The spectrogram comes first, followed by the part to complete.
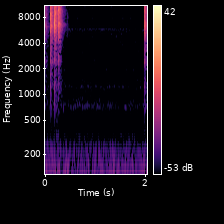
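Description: A quick run of small plastic clicks from the click dial of a Maybelline Instant Age Rewind concealer pen, being clicked to push product up into its sponge applicator. The clicks come in the first moment, and the rest is quiet room noise.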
